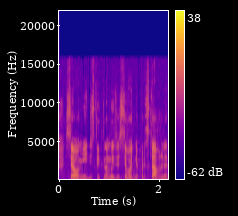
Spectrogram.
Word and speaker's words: Xiaomi: названиях да спасибо большое что кстати назвали правильно звание наш компаний оно произносится именно так xiaomi действительно мы здесь сегодня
